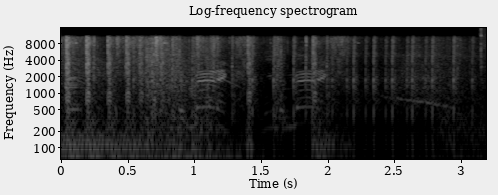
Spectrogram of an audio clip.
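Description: Artillery and gunfire in Enemy Territory at a Nations Cup 2014 Germany vs Estonia match, a dense mix of shots and impacts that thins into scattered bursts, with voices talking over it.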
